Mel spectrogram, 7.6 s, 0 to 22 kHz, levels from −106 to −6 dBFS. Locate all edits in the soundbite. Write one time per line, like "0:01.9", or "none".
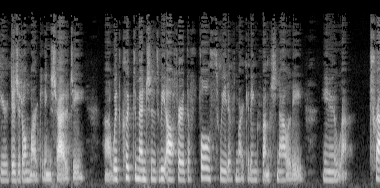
none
